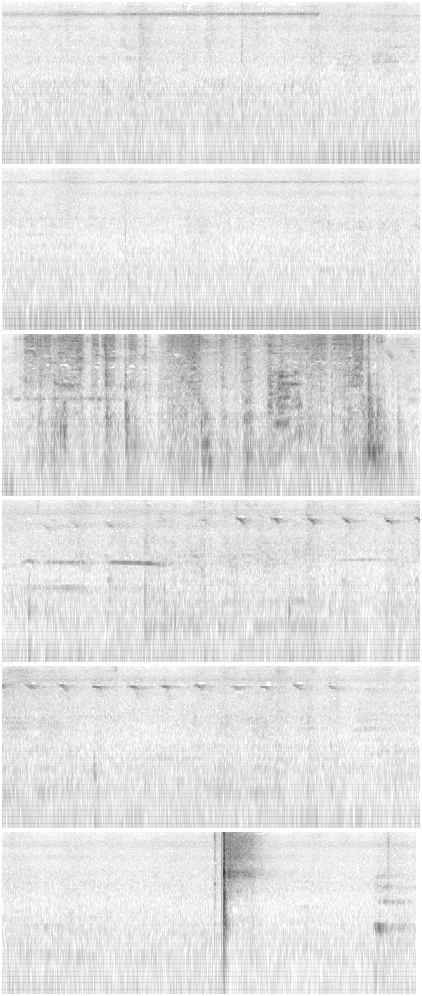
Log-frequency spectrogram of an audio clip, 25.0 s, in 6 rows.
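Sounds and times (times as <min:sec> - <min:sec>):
small bird chirping: 0:00.0 - 0:20.6
loud rustling and scraping: 0:08.5 - 0:12.5.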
